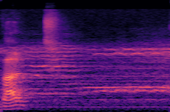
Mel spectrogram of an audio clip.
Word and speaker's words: Wort: Now, Wort, and we Have to try and pronounce that. Wart. Rhymes more with fart than it does with word. It looks like wort, but it's really a schwa sound with a, starts with a V sound and then a schwa.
